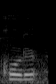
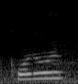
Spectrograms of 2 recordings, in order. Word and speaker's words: Corridor: channels also I loved quarter corridor corridor that's how you say it um they they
